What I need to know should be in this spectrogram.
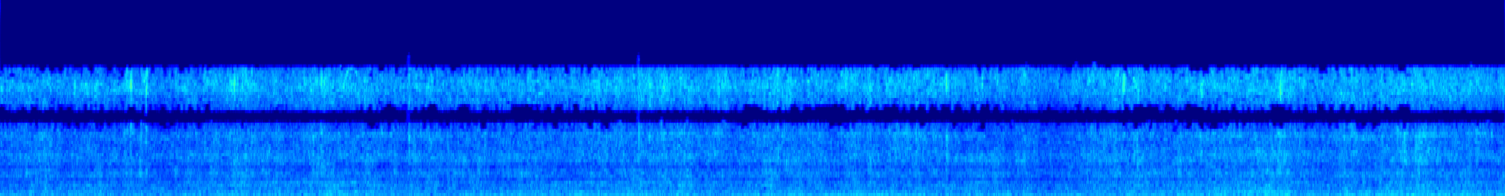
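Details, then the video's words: Steady hum of bees at work pollinating, a constant layered drone sustained for the whole stretch without pauses. "Bees pollinate"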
